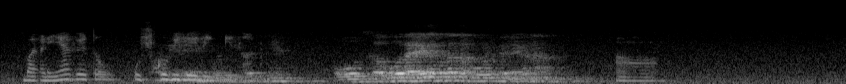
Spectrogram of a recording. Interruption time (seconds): 1.5 s

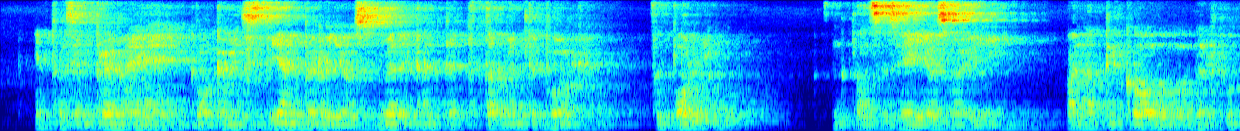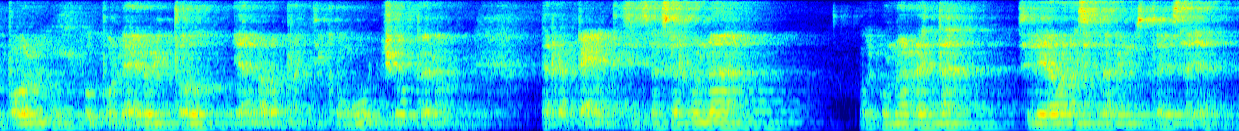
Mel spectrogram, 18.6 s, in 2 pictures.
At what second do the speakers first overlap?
none

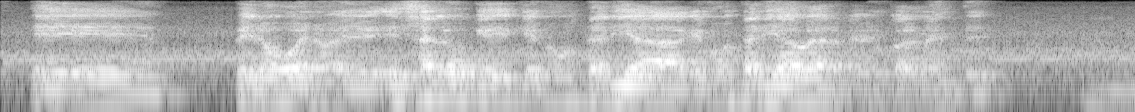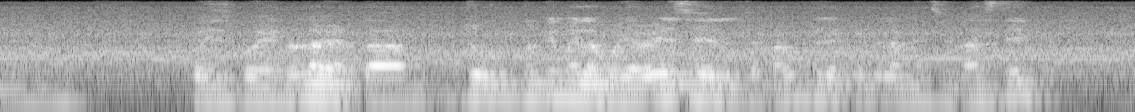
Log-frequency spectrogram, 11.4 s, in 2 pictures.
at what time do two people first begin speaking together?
none

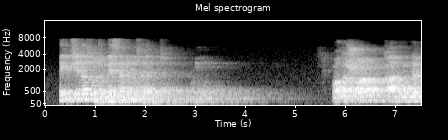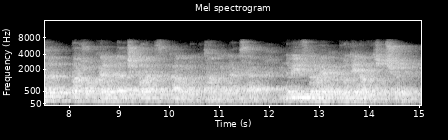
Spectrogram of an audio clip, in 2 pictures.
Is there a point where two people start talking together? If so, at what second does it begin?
none

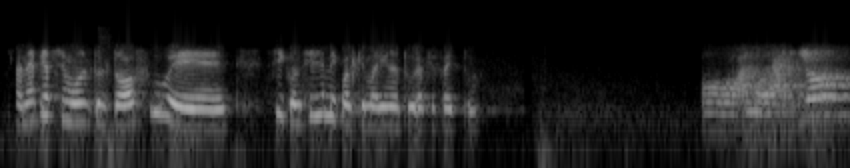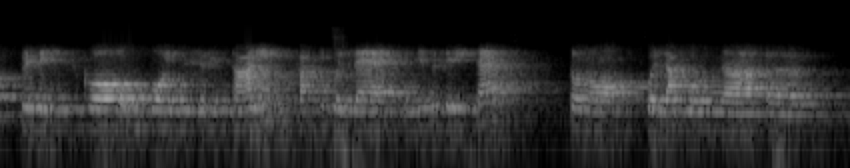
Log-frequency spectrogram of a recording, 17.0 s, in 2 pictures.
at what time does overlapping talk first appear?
none

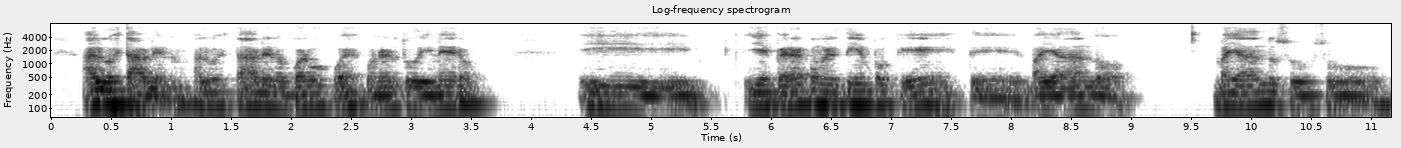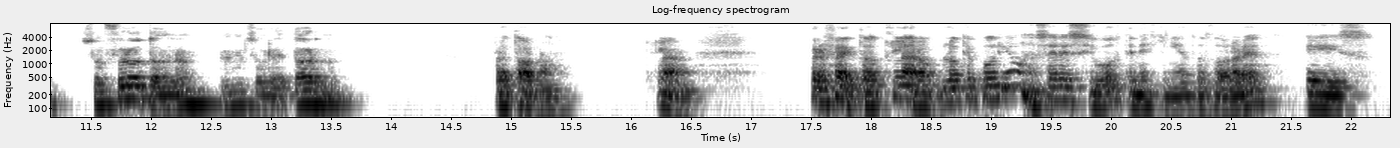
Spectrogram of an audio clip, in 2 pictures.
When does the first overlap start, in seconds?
none

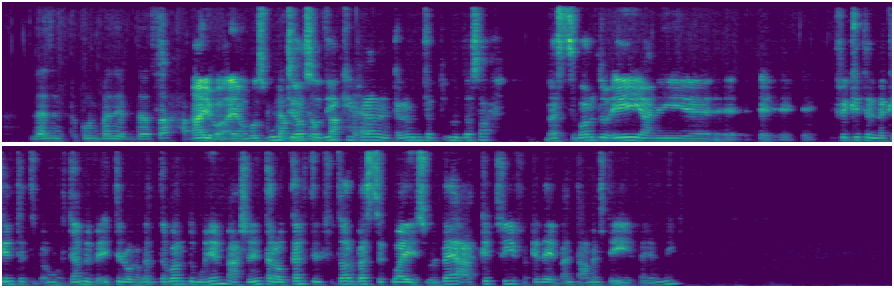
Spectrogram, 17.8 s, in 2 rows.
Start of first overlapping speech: 1.9 s

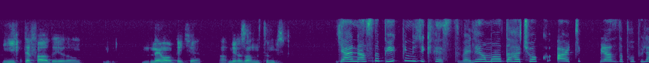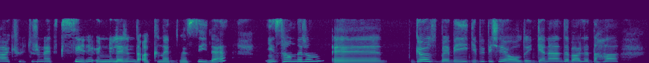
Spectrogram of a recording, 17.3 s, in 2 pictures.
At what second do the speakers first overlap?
none

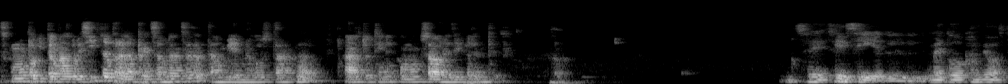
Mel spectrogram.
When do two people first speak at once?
none

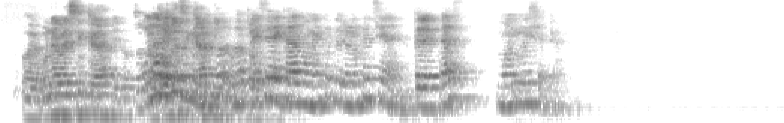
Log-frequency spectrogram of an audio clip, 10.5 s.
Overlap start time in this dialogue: 1.9 s

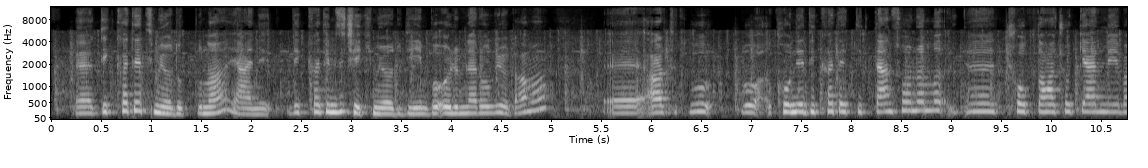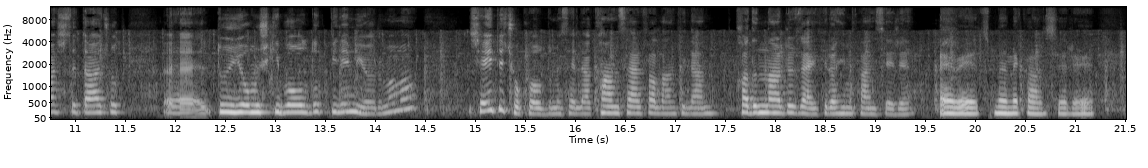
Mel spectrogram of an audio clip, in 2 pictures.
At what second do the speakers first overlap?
none

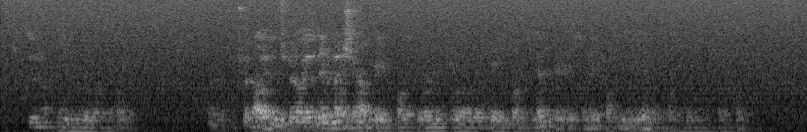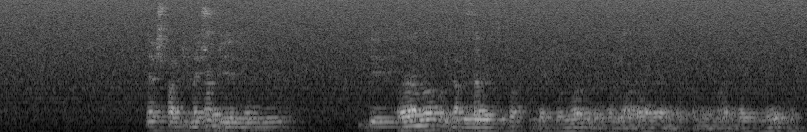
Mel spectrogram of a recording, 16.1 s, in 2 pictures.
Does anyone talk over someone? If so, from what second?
2.5 s

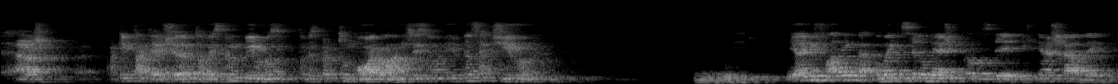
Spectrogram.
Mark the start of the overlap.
none

